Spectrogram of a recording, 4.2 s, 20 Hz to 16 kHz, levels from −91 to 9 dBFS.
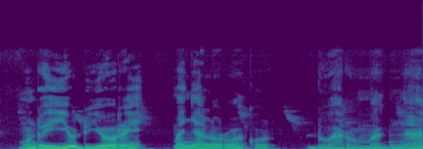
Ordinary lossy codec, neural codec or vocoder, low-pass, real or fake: none; none; 10.8 kHz; real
